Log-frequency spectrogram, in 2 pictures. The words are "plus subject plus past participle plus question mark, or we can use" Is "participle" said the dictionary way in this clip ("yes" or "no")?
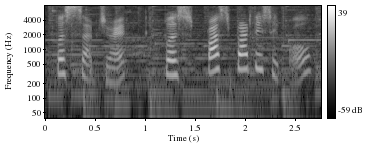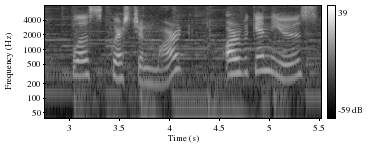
yes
